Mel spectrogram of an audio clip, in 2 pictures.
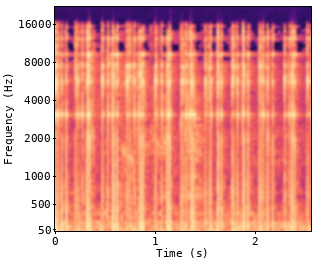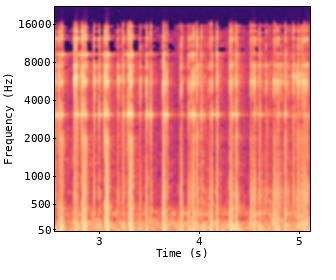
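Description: A clear glass mason-style jar full of small dried round berries or beads is tapped with long nails and shaken. A rapid series of sharp glassy clicks mixes with the rattling of the contents inside, each hit dying away almost at once.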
